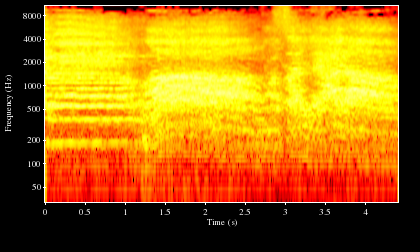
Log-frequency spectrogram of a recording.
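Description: A man's voice holds a long sung note. About a second in, a crowd of men and boys joins in, chanting loudly together in unison in response to the recitation.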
